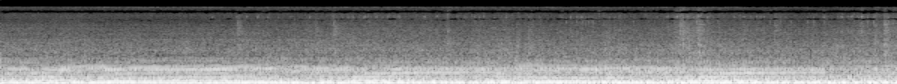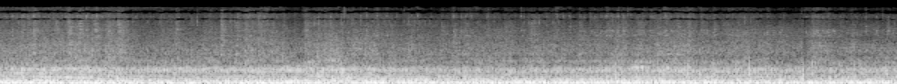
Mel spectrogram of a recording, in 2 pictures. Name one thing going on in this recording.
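A bus engine hums loudly and steadily while driving.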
